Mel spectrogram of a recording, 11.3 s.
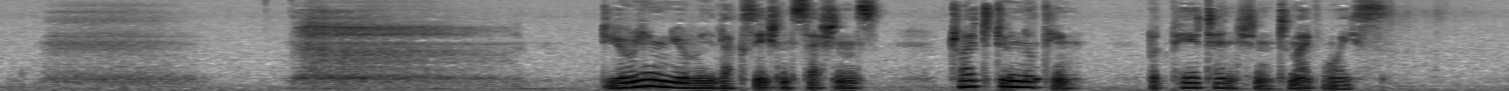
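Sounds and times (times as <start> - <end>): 
slow deep breath during a guided relaxation session: 0.3 - 1.6, 2.2 - 4.1, 6.7 - 7.1
speech: 4.5 - 10.5.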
